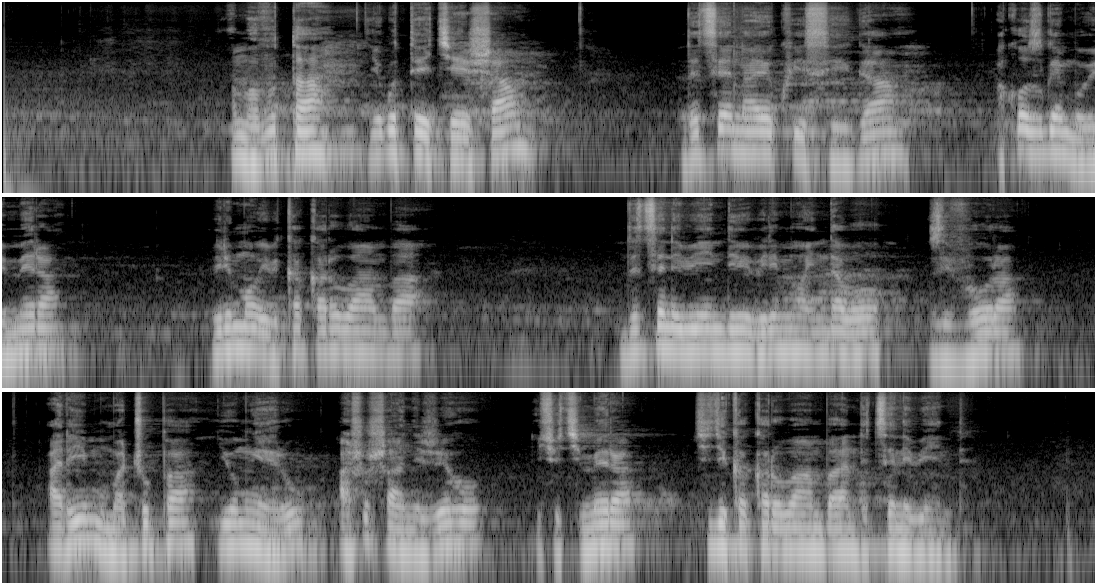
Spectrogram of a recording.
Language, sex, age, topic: Kinyarwanda, male, 18-24, health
